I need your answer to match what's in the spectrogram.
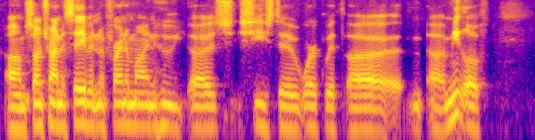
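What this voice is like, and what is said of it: Slightly hoarse voice. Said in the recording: “my voice has been a little hoarse”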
